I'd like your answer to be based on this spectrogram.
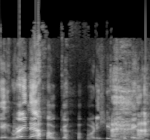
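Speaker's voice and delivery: shrill, very high, loud yelling. Retelling how a man was yelled at onstage, retelling a yell. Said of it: "just like yelled at him".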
